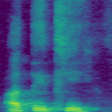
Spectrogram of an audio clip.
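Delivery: अतिथि with a long final ई; common mispronunciation. Shown as a demonstration. Teacher showing how everyone says it, mispronunciation demo. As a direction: say अतिथि as people do, ending in long ee. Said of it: "लेकिन ये दीर्घ ई हो जाता है".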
